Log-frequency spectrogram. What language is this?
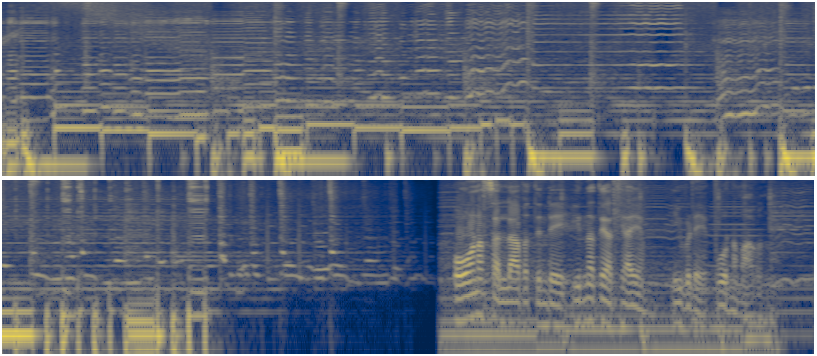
Malayalam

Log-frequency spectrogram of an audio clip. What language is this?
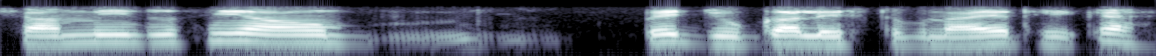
Dogri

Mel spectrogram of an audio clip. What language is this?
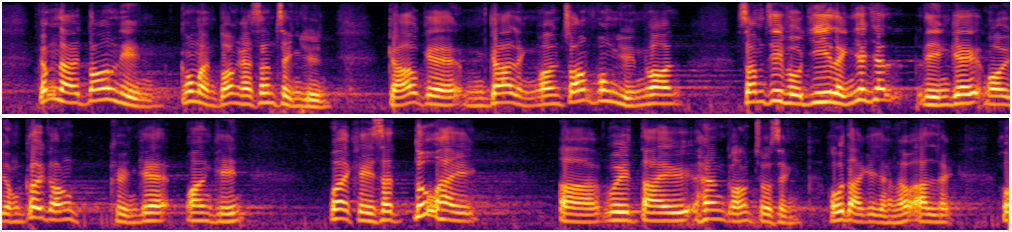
Cantonese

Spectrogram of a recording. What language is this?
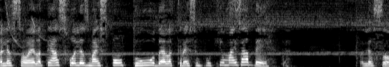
Portuguese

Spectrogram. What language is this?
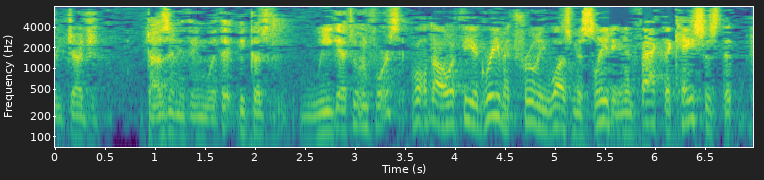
English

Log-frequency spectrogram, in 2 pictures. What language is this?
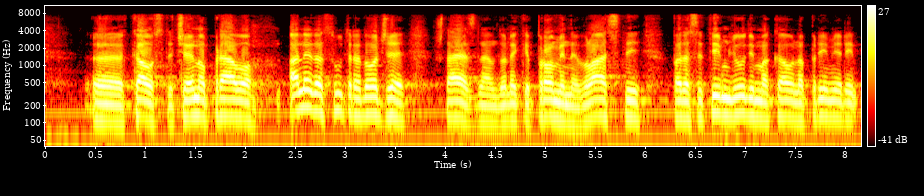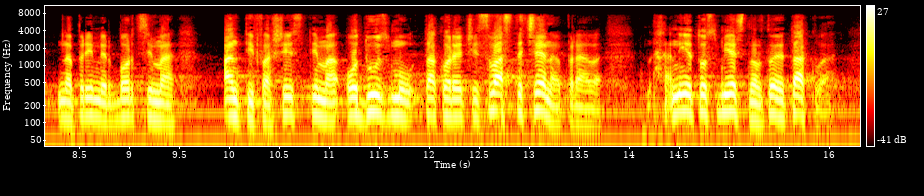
Croatian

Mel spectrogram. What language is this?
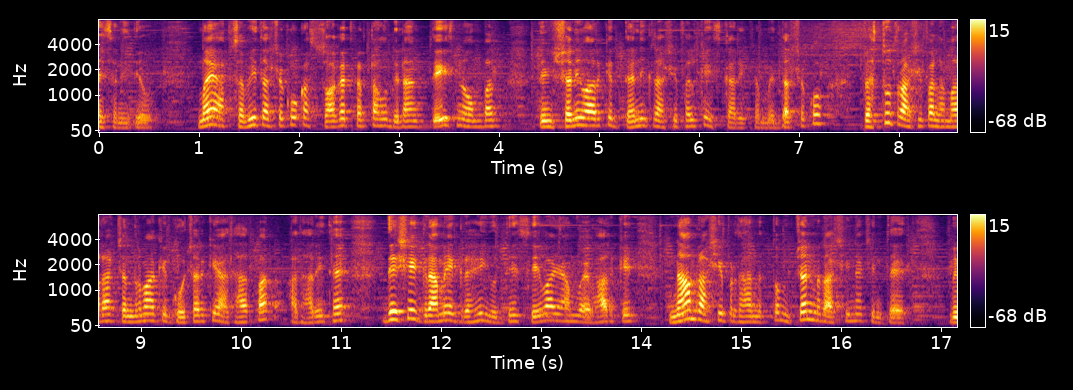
Hindi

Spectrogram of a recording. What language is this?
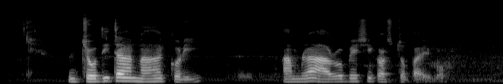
Bangla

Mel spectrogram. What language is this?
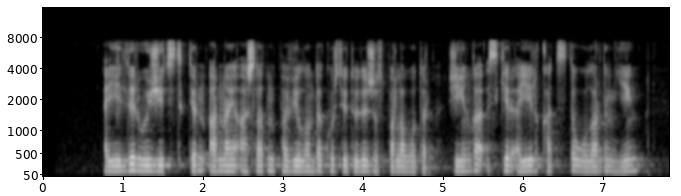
Kazakh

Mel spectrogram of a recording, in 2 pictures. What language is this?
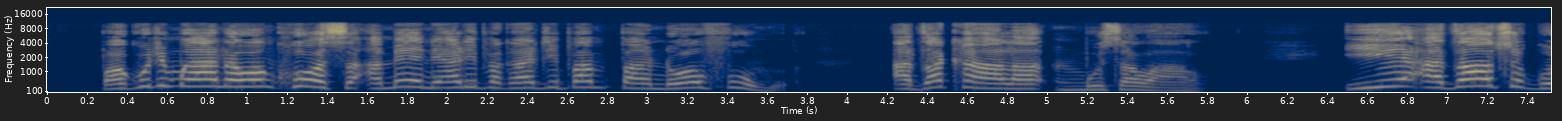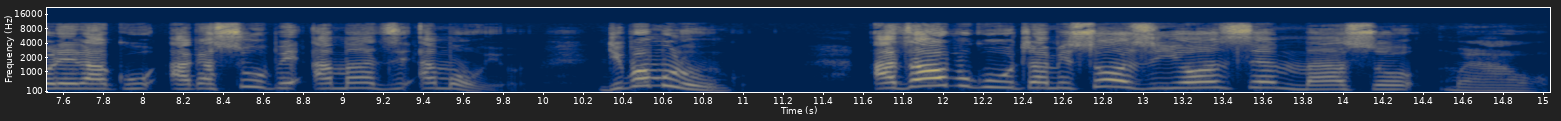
Nyanja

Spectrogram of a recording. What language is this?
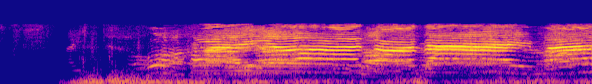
Japanese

